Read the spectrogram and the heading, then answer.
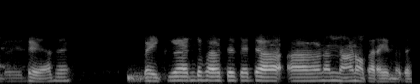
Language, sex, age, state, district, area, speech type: Malayalam, female, 60+, Kerala, Idukki, rural, conversation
